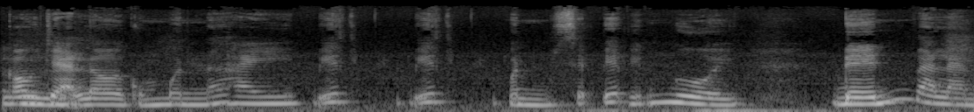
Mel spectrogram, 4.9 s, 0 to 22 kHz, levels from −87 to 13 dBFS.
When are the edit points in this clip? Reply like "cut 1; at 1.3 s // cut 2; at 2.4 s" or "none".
cut 1; at 1.1 s // cut 2; at 2.0 s // cut 3; at 3.1 s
